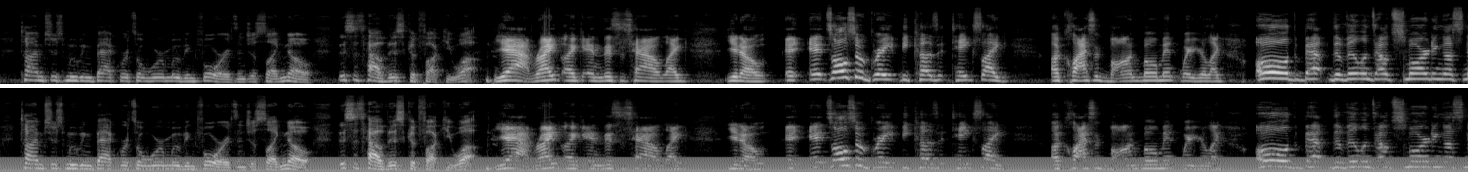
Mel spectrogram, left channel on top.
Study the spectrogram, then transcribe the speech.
time's just moving backwards, so we're moving forwards, and just like, no, this is how this could fuck you up. Yeah, right. Like, and this is how like you know it's also great because it takes like a classic Bond moment where you're like, oh, the villain's outsmarting us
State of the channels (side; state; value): right; noise; hum, 5 dB below the sound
